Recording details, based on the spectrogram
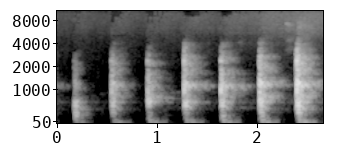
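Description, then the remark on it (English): A steady series of seven firm knocks on a wooden door, evenly spaced about a third of a second apart, clear with no voices. “He continues knocking on the door.”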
